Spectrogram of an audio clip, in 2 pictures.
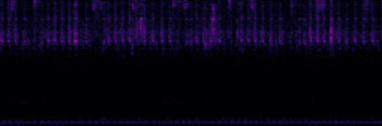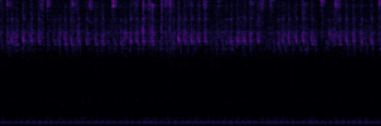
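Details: High rhythmic chirping of live crickets forms an even shimmering band, softer here, with a low droning hum and faint background noise.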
